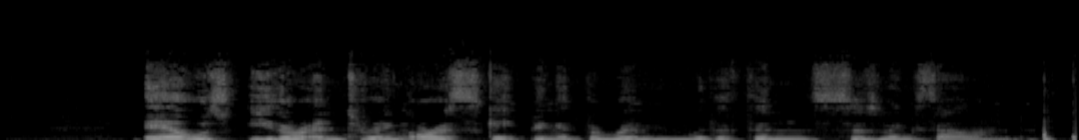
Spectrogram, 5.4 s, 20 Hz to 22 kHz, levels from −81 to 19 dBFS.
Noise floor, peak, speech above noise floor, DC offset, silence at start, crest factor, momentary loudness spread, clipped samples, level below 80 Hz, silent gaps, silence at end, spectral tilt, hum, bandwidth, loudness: -71 dBFS; -16 dBFS; 38 dB; under 0.1%; 0.7 s; 18 dB; 10 LU; under 0.1%; -70 dBFS; none; 0 s; -6 dB/octave; none; 14 kHz; -34 LUFS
